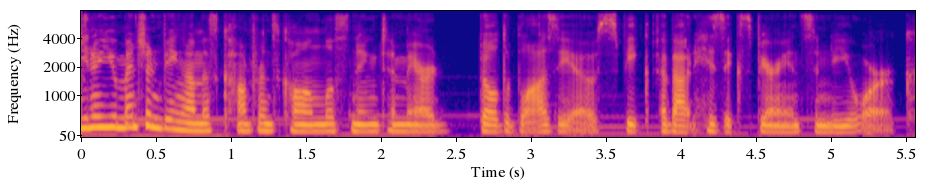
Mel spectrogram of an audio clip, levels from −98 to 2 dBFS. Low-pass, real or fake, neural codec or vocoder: 7.2 kHz; real; none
